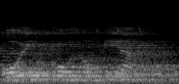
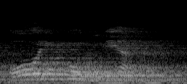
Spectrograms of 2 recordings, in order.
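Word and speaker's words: oikonomia: La palabra economía proviene de una palabra griega que se pronuncia oonomía. Oconomía, que es economía y significa ley doméstica.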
